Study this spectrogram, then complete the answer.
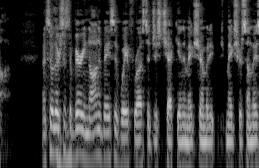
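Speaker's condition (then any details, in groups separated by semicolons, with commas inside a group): No condition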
